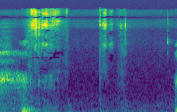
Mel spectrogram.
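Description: Faint rustle and slide of playing cards being leafed through by hand, with a few soft clicks about a second in.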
